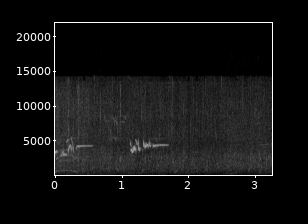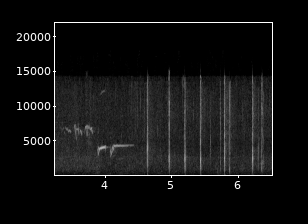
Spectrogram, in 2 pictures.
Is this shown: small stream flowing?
yes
